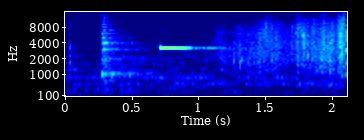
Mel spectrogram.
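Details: A brief click, then a short high-pitched beep and soft hiss as a LUVO Lucent IPL device fires one of several stacked pulses with 0% overlap on the count of three, during an IPL photofacial on a woman's face through cold gel.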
